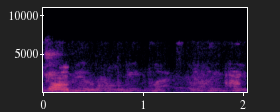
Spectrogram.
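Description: A dog yelps sharply right at the start and again briefly near the end, over low background talk.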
